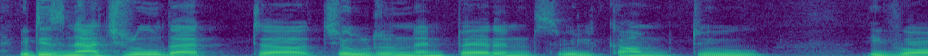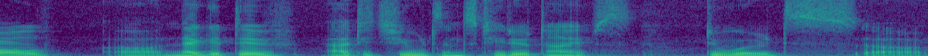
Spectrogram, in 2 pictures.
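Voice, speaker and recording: A man speaks in a documentary interview, his voice sitting fairly low. He explains at a measured pace, pausing often with small fillers as he works through his thoughts. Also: a little mellow. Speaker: language researcher.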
